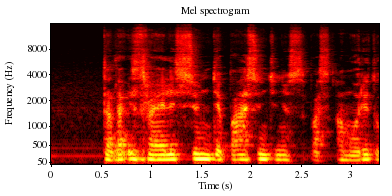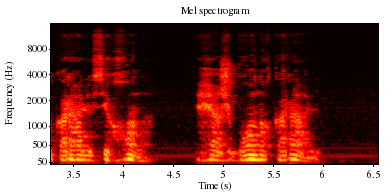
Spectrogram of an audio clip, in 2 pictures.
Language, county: Lithuanian, Vilnius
